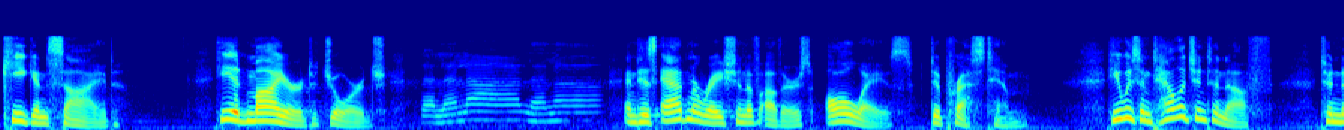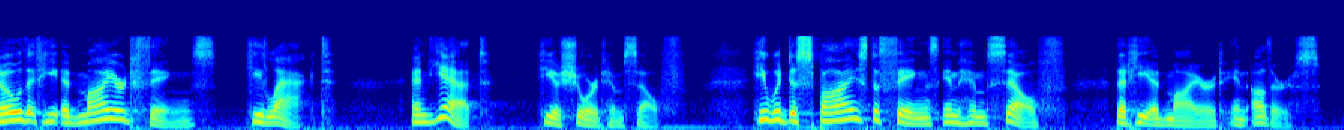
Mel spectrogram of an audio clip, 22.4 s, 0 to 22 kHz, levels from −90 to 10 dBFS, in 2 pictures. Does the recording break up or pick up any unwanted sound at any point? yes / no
yes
